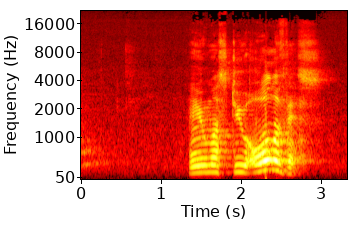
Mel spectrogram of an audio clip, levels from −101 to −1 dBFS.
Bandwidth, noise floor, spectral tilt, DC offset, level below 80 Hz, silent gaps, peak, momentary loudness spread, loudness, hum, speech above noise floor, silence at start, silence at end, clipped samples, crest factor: 17.5 kHz; -54 dBFS; -4 dB/octave; under 0.1%; -70 dBFS; none; 0 dBFS; 22 LU; -16 LUFS; none; 39 dB; 1.35 s; 0.35 s; under 0.1%; 18 dB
